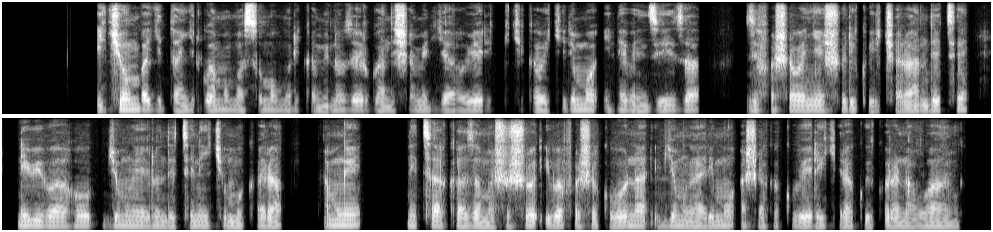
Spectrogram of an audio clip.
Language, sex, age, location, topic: Kinyarwanda, male, 18-24, Huye, education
